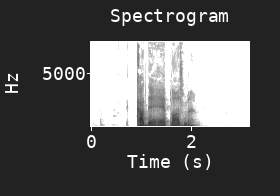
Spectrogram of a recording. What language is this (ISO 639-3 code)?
por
